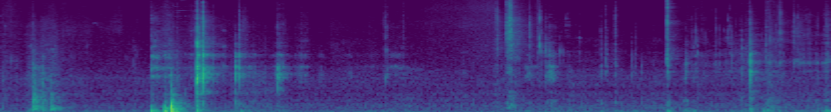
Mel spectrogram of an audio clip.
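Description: Knocks as a wooden tray and a brass lock cylinder are put down and handled, loudest a little under two seconds in, followed by a few light, separate metal clicks as tools are brought to the cylinder.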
